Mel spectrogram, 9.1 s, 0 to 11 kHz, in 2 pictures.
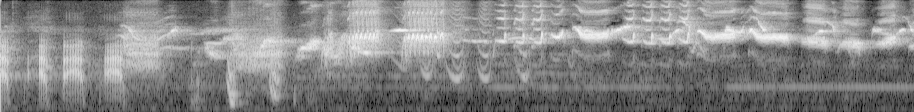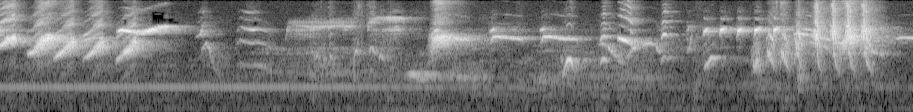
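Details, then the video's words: Caged Chinese hwamei in Hanoi, Vietnam, pours out a long rich song of rapid trills, repeated sharp notes and loud whistles, easing into a quieter pause before another burst of trilled phrases; faint constant hum. "họa mi m25 tố chất"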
